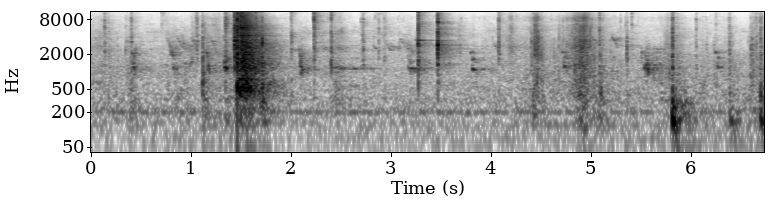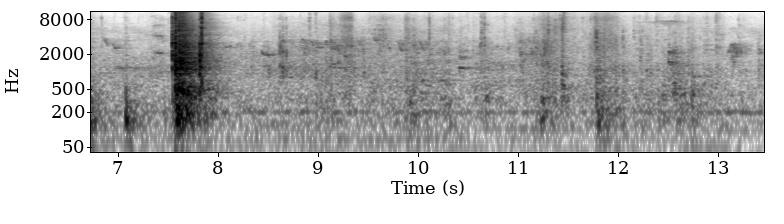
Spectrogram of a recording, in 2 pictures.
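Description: Chicken wire being unrolled and fastened over a wooden pen: light rattling and clinking of the wire mesh, with two loud sharp snaps, one about a second and a half in and one about seven and a half seconds in.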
